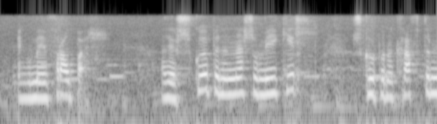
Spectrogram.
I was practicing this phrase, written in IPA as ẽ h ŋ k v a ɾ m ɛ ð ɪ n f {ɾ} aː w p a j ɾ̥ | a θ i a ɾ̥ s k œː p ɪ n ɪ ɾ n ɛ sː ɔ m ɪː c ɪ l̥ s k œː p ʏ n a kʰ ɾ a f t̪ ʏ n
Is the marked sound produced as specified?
yes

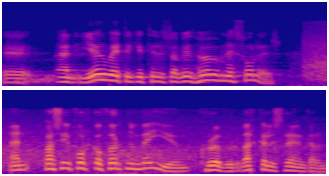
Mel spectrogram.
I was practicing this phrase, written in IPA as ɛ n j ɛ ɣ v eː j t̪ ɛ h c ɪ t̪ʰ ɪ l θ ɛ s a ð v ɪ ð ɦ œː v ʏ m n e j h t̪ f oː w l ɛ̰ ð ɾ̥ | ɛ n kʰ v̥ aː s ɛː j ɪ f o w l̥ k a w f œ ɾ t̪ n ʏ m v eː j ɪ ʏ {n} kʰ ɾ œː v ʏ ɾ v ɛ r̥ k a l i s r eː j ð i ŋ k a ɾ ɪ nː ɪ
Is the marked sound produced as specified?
no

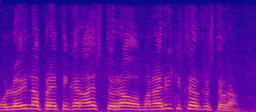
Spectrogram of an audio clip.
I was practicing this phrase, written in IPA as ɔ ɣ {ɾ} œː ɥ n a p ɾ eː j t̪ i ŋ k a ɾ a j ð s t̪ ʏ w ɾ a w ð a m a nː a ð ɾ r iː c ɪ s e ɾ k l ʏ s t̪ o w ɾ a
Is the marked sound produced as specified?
no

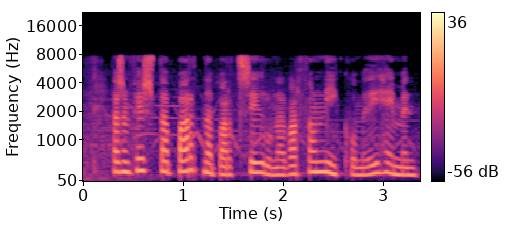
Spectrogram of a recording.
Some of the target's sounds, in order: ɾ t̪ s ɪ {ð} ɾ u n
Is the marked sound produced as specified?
no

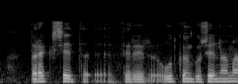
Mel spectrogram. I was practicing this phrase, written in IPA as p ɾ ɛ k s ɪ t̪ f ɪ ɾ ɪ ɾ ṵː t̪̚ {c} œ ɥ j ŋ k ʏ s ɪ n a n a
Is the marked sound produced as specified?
no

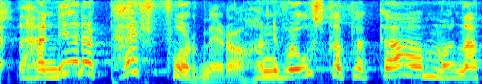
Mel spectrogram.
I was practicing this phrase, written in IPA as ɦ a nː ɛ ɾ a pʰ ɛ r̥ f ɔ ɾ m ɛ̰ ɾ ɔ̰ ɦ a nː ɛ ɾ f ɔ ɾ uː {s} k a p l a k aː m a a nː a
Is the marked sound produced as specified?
yes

